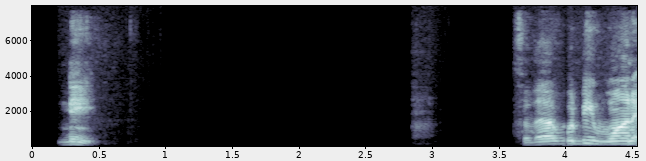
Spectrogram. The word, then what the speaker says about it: niet: The pronunciation, you want to get the N as if you were pronouncing meat, but not as a heavy double E sound in the middle. It's not a prolonged E, it's neat.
